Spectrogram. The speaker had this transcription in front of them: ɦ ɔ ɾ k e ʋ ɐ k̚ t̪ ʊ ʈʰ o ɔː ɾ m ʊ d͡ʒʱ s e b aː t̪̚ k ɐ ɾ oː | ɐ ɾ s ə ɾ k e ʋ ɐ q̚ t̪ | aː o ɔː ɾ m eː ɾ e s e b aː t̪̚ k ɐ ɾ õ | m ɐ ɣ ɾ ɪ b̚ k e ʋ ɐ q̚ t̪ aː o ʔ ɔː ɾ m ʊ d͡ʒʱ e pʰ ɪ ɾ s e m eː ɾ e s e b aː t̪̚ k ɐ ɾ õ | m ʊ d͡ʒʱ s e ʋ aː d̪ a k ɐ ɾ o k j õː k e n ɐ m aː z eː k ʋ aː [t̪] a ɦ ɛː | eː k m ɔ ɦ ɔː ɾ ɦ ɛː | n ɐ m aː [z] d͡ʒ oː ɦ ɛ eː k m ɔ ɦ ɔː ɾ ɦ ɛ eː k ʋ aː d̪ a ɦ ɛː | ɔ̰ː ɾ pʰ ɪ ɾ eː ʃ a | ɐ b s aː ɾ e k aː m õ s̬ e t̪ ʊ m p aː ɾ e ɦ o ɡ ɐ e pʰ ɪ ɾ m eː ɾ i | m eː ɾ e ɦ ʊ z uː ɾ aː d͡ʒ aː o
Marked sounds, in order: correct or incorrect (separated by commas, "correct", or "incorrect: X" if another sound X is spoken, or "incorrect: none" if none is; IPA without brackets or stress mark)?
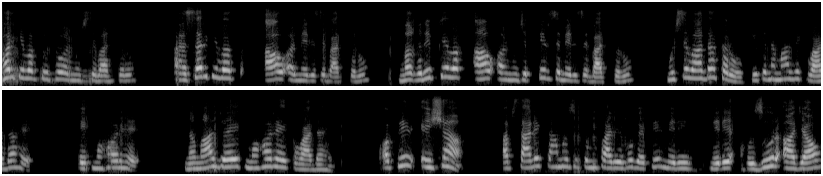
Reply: incorrect: d̪, correct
